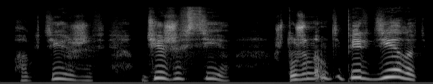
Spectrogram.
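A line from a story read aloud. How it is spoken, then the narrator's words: Desperate voice. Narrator (Russian): отчаянным голосом сказала Тома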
